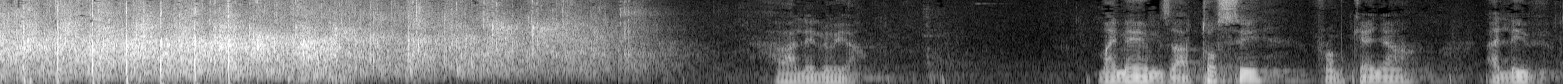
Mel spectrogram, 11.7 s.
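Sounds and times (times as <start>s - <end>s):
audience applause: 0.0s - 5.2s
speech: 6.0s - 6.6s, 8.2s - 11.7s.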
